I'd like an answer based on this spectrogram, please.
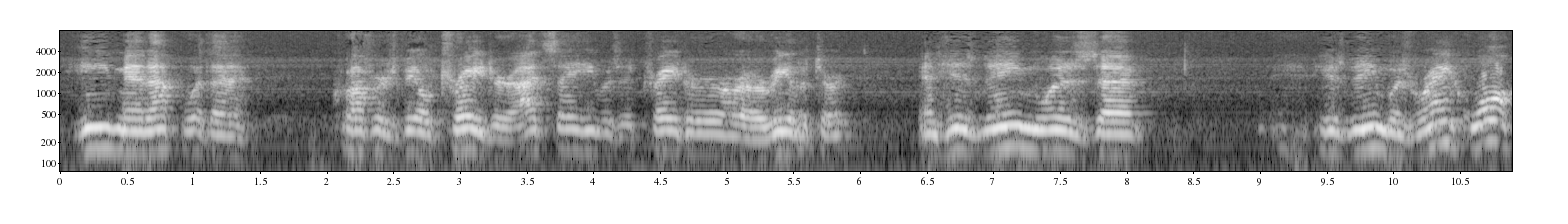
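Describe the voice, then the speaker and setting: A man with an American accent speaks at a very slow pace, leaving long, frequent pauses and keeping his intonation fairly even. Audible room echo and noticeable background noise fill the recording. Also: fairly high pitch for a man. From Indiana. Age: 80s+. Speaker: war veteran and car dealer. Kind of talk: oral history interview. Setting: at his home, filmed. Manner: halting, many filler words.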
